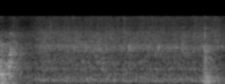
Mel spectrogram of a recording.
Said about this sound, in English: That's the shower.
